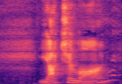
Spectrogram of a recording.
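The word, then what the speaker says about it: Yaxchilan: Mayan city which now I'm going to really mispronounce it yachel long um y a x c h i l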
